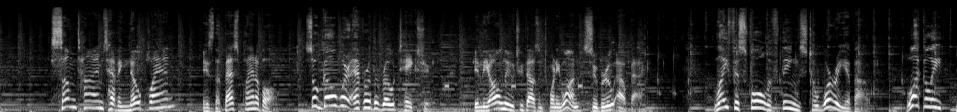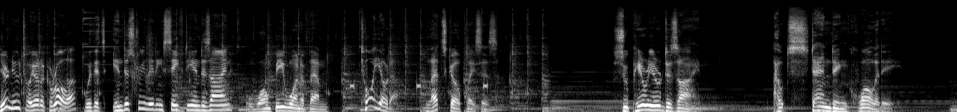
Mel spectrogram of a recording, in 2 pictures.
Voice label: car commercial VO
